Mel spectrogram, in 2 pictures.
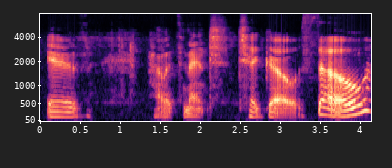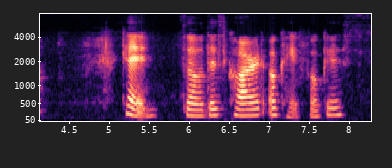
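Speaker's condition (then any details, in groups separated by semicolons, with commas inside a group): No condition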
